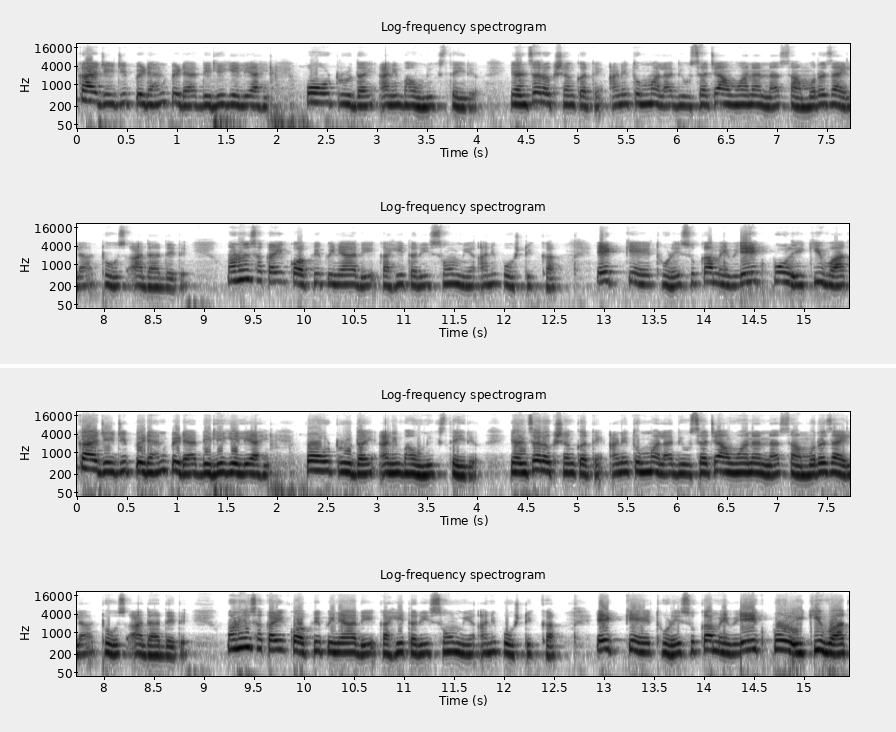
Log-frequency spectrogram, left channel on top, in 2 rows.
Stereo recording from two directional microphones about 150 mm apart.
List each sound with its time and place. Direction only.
0.0 s a woman's voice: 25° right (ahead or behind)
